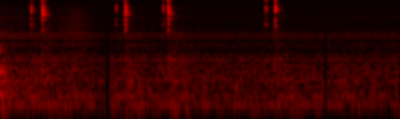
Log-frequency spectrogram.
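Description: Faint computer mouse clicks in near silence, four quick pairs of clicks spread over the first three seconds.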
